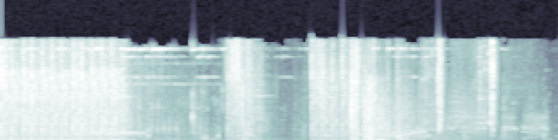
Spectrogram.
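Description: A gun fires loud bursts of shots.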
